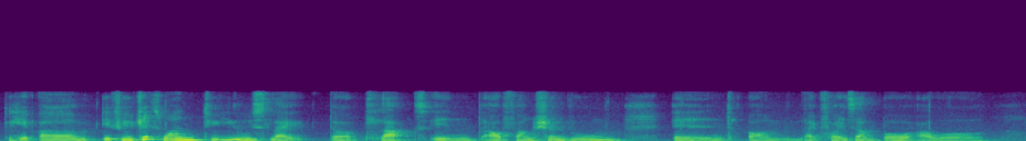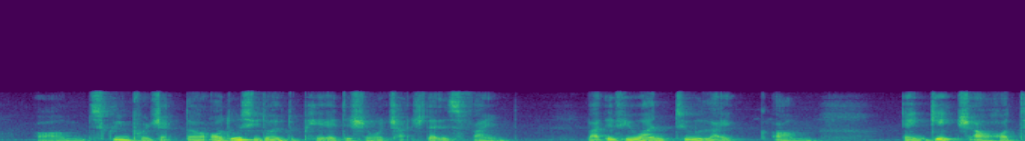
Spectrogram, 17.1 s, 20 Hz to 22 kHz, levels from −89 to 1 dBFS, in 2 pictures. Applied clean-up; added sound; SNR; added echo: none; none; none; none.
